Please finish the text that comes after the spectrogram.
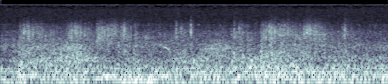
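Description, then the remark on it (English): A dense, rumbling barrage of anti-aircraft flak explosions around aircraft squadrons with fighters coming through, repeated dull bursts popping out of a constant low roar and no voices heard. “Fighters, flak, and smoke punts.”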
